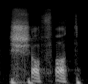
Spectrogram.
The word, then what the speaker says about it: Shaphat: And I know I'm pronouncing that correctly because I watched the Mr. Bean movie once. And instead of saying Susan, you say Shushan, okay? So based on that life skills, it's Shaphat, who was plowing with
